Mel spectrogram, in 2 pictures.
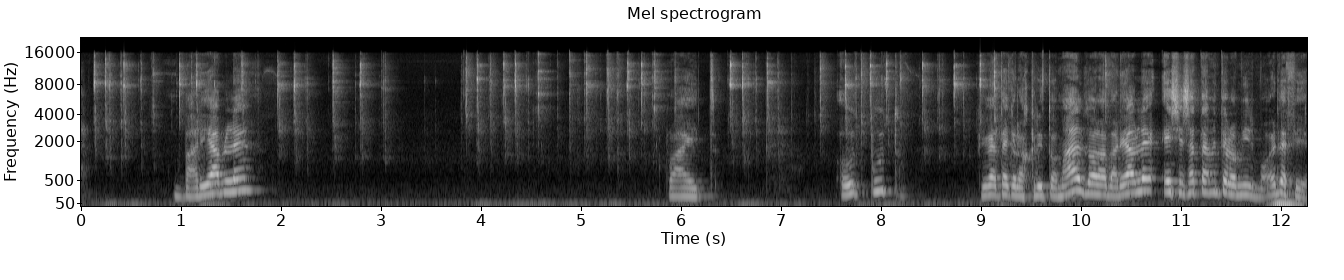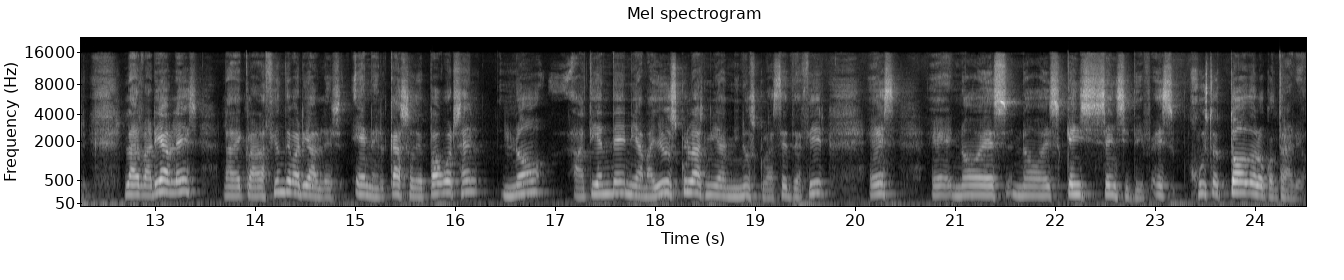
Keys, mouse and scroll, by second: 0.0-2.6 typing, 2.8 ctrl+a, 3.7-10.7 typing.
